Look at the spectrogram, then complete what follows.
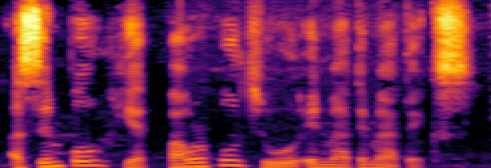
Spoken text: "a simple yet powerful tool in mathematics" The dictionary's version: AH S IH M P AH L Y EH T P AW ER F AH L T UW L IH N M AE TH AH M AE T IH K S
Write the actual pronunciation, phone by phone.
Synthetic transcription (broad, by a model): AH S IH M P AH L Y EH T P AW ER F AH L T UW L IH N M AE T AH M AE T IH K S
